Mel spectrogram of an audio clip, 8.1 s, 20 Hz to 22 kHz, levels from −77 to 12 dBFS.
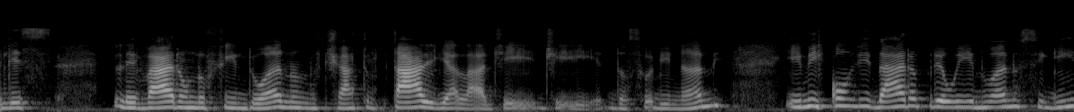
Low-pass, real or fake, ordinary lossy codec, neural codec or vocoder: none; fake; none; codec, 16 kHz, 2 kbps, FunCodec, trained on Chinese and English, 25 frames a second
